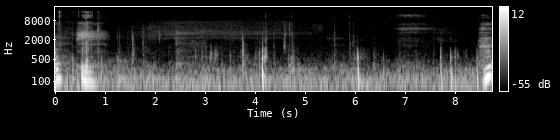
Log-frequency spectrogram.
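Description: Handling noise from a phone held in the hand with fingers over it: a low rumble with a few sharp clicks, the strongest about four seconds in.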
